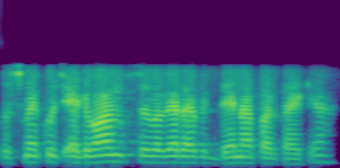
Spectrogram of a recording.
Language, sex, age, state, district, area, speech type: Urdu, male, 18-30, Bihar, Araria, rural, conversation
